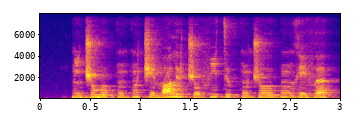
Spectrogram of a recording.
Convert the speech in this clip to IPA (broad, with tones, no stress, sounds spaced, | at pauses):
k͡p ĩ˧ d͡ʒ o˦ w o˧ kʷ ĩ˧ kʷ ĩ˦ t͡ʃ e˨ m ɔ˦ l ɨ˨ t͡ʃ o˧ f i˦ t ɨ˧ kʷ ũ˧ t͡ʃ o˦ | ũ˧ ɣ e˨ v ə˦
